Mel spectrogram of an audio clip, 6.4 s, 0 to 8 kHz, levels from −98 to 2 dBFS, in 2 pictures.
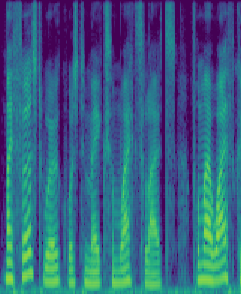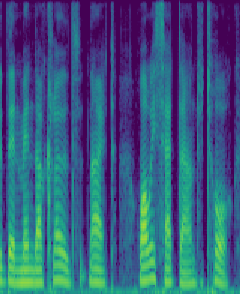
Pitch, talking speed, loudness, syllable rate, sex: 135 Hz, 235 wpm, -20 LUFS, 4.7 syllables/s, male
